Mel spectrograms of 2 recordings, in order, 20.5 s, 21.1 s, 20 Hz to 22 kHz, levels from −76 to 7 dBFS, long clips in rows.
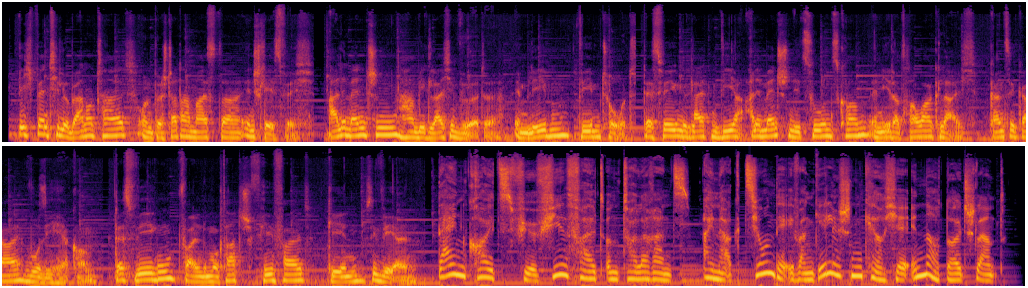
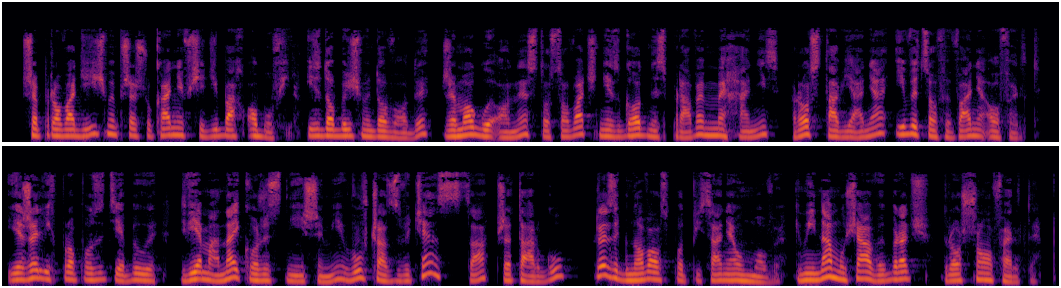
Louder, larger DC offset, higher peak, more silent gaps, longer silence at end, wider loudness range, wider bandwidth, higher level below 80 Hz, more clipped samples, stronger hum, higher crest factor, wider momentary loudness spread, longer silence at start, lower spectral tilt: first, -8 LUFS vs -25 LUFS; neither; first, 0 dBFS vs -6 dBFS; neither; about the same, 0.2 s vs 0.2 s; about the same, 1 LU vs 2 LU; first, over 20 kHz vs 11.5 kHz; first, -30 dBFS vs -60 dBFS; neither; neither; second, 8 dB vs 18 dB; second, 5 LU vs 8 LU; second, 0.05 s vs 0.2 s; about the same, -5.5 dB/octave vs -5 dB/octave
